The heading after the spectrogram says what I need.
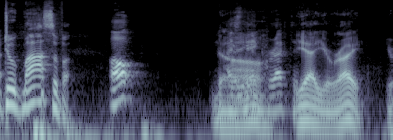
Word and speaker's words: Dukmasova: I believe the correct Russian pronunciation would be Dukmasova. Yes, Dukmasova. It's actually Dukmasova.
